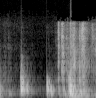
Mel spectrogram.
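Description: A door is answered and opened: two sharp clunks of the latch and handle, followed by a longer, rougher sweep of noise as the door swings open.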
